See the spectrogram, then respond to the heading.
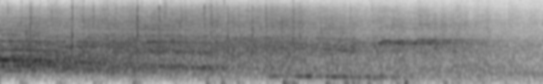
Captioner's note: audience cheering and applauding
